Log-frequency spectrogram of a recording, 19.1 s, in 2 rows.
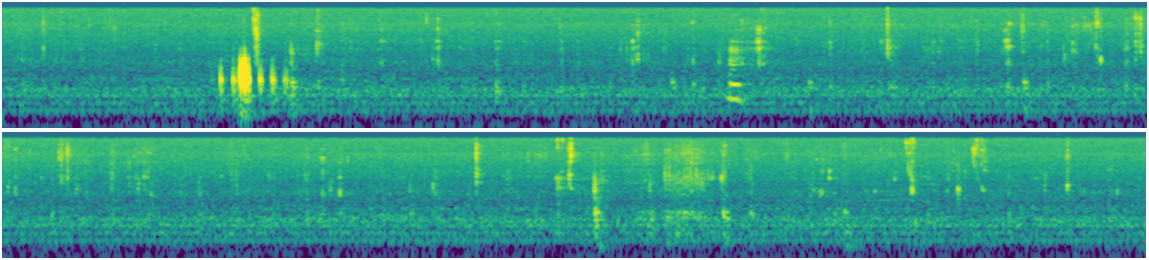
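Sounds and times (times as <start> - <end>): low steady hum: 0.0 - 19.0
chewing and biting food: 6.8 - 14.5, 15.5 - 19.0.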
